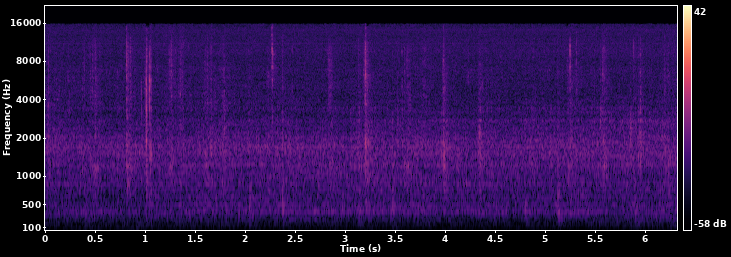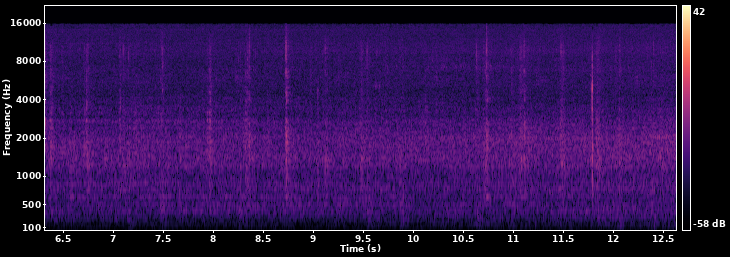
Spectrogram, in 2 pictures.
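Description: Model train wheels click over rail joints.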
